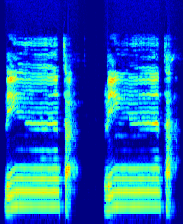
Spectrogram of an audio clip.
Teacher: nun sukun bertemu dengan huruf ta, maka dibacanya samar. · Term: ikhfa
